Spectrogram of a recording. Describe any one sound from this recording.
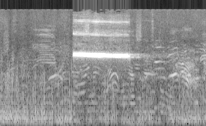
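A referee's whistle blows a sharp, steady blast.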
